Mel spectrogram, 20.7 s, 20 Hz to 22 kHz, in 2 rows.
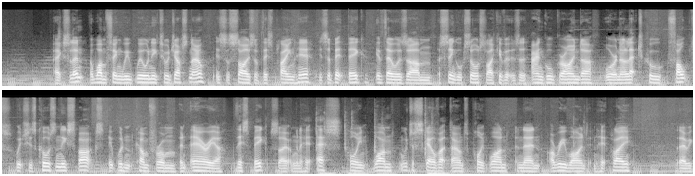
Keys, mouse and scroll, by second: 0.8 space, 4.7-5.1 shift+drag, 4.7 shift+middle click, 5.5 middle click, 11.3-11.9 middle drag, 15.1 s, 15.5 ., 15.9 1, 16.7 Return, 17.4 middle drag, 18.2 click, 18.9 space.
